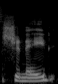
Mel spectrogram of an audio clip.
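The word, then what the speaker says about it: Sinéad: Um like when all of us found out that s i ne a d was shenade, you know, things like that.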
